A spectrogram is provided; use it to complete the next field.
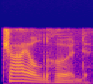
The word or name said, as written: childhood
